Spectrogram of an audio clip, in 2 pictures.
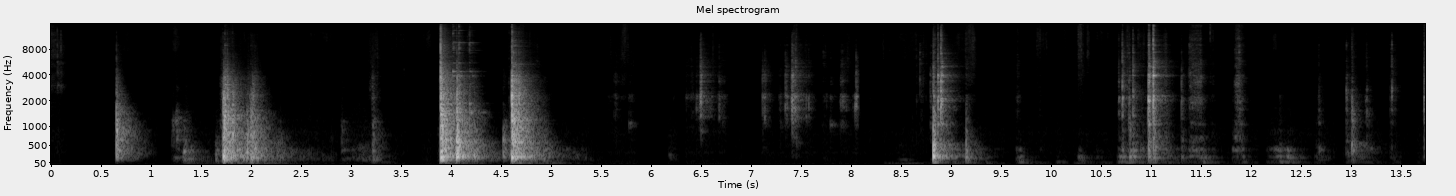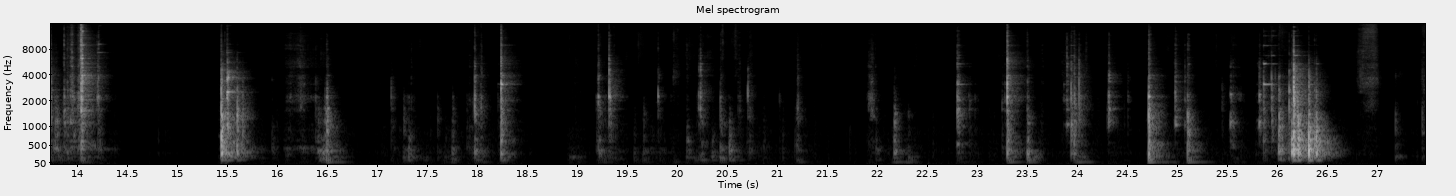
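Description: Scattered metal knocks, clinks and short scrapes from a hand tool and gloved hand working at a rusted Thompson submachine gun receiver. The loudest come about two and four seconds in and again near the end.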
